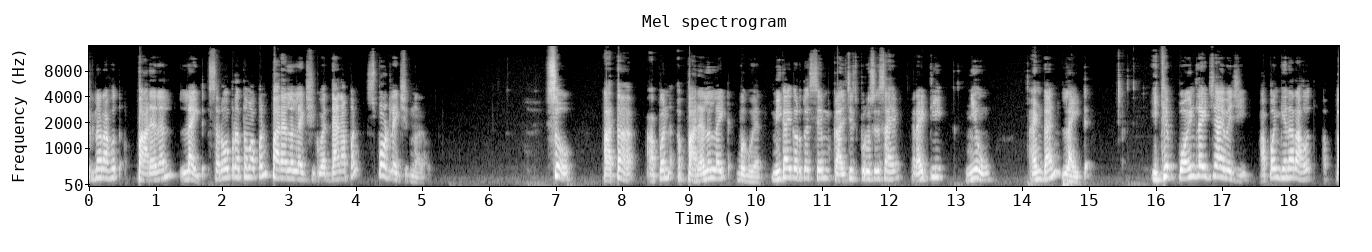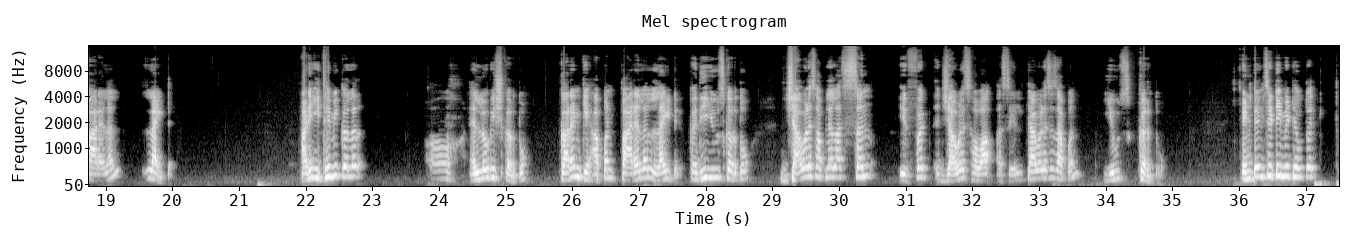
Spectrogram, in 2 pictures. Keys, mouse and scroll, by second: 12.7 right click, 13.7 click, 22.7-24.7 drag, 35.4 click.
